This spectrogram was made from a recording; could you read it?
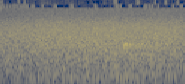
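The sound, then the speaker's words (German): A steady, unbroken rush of falling water from a waterfall on the other side of a small lake roars evenly throughout, dense and full, with no voices or other sounds breaking through. “Langsam näherst du dich dem Wasserfall auf der anderen Seite des kleinen Sees.”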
